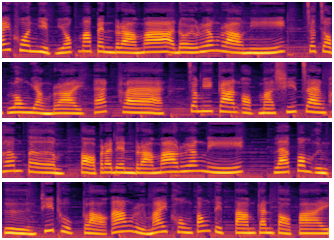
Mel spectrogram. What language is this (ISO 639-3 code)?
tha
